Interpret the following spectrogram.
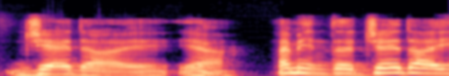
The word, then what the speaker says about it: Giedi: Is it pronounced Jedi? It's Jedi, yeah.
